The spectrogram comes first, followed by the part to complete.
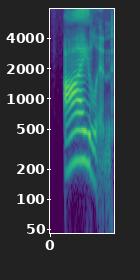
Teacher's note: People say Island because they see the S, but actually you say island. The S is completely invisible to your mouth.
